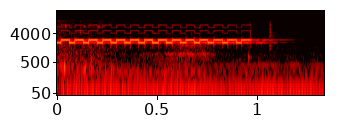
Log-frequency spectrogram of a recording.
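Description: A telephone rings in the horror video game Weeping Doll, one steady electronic ring that cuts off abruptly, followed by a brief faint tail.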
